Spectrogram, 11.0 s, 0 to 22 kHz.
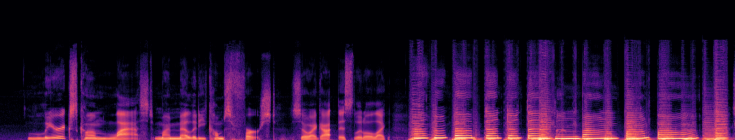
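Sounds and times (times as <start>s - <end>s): woman singing wordless melody: 5.6s - 11.0s
acoustic guitar: 6.1s - 11.0s.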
